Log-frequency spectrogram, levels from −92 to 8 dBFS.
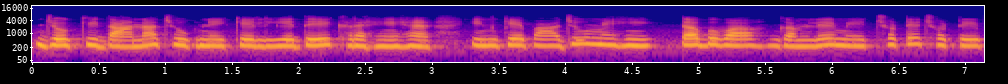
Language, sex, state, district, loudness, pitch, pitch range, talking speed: Hindi, female, Chhattisgarh, Raipur, -17 LUFS, 255 Hz, 250-270 Hz, 160 wpm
